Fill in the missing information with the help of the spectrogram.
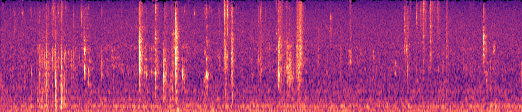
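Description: Close-miked chewing and mouth smacks of a person eating boiled crawfish: scattered sharp clicks and crackles, clustered about a second in and again from three to six seconds, over a faint steady low hum.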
